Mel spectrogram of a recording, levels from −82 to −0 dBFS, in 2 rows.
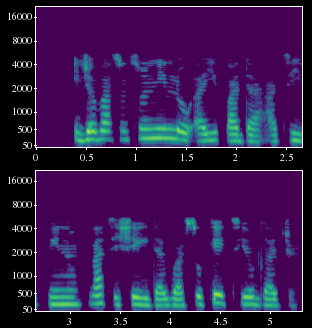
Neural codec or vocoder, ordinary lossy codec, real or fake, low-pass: none; none; real; 5.4 kHz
